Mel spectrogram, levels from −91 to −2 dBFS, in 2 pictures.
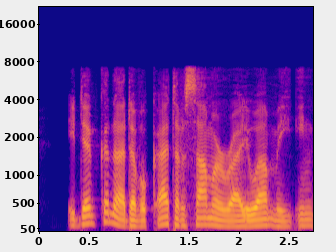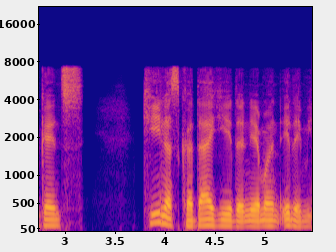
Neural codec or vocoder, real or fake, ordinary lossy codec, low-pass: codec, 16 kHz, 0.5 kbps, X-Codec, HuBERT features, trained on LibriSpeech; fake; none; 7.2 kHz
